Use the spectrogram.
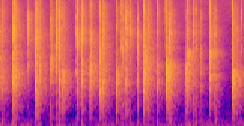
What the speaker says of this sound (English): you're one of the few people that actually clap for themselves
